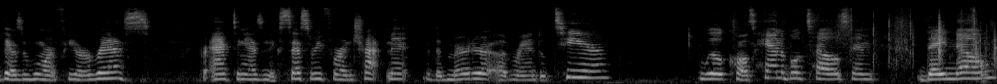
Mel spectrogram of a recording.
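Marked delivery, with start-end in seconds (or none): none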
